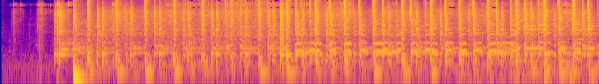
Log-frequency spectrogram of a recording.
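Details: Upbeat music with strummed ukulele and a steady drum beat plays in a small indoor room after a brief quiet start, with no animal sounds.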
